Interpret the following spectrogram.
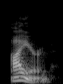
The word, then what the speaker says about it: iron: It's pronounced iron and ironing. Let's take a closer look. Iron. We have the long I sound plus the er like in burger, er. Iron, the N at the end.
